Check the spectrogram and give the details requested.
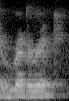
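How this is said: It is said with an American accent. "or Americans would say rhetoric"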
